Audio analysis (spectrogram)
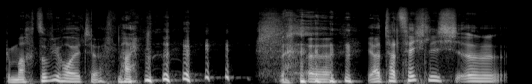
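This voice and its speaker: A man co-hosting a podcast, chatting casually in a rambling, halting way with repeated words. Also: mid-range voice, expressive, darkish tone, no room sound, clean studio sound. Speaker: podcast co-host. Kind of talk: casual chat.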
